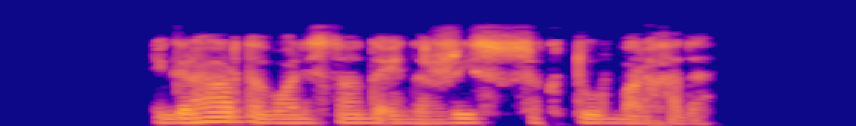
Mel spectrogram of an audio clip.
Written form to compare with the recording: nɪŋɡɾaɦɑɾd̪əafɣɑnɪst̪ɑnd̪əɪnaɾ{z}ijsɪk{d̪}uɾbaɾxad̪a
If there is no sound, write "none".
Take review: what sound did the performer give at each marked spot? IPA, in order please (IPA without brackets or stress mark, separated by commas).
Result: ʒ, t̪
